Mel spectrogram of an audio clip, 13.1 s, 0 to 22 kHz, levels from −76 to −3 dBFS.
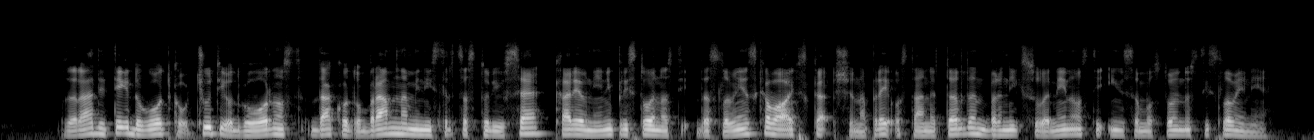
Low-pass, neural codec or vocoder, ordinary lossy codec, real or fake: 10.8 kHz; codec, 24 kHz, 3.1 kbps, DualCodec; none; fake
